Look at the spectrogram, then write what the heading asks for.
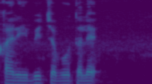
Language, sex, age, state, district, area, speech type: Urdu, male, 18-30, Telangana, Hyderabad, urban, read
